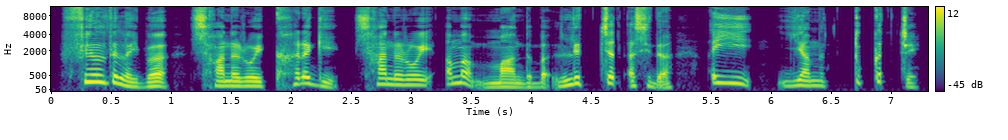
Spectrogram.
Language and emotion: Manipuri, disgusted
